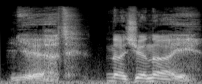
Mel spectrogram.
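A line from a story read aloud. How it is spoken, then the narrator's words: Hoarse strained forcing out. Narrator (Russian): хрипя выдавил Николай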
